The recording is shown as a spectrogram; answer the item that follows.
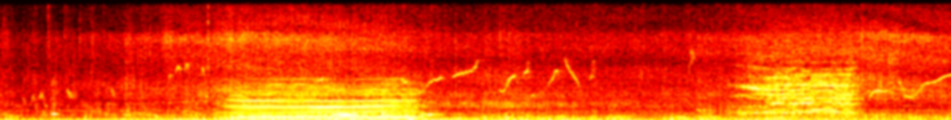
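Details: Bull in a tame herd, herded in the afternoon, calling the female: two harmonic moos about four seconds apart, the first longer, over low background rumble with faint bird chirps.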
